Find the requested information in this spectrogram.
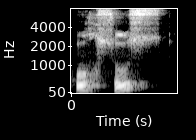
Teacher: U se prononce ou comme dans ours, jamais u comme dans perruche.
